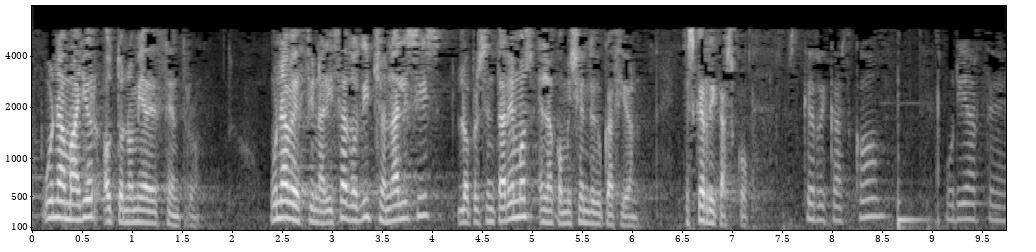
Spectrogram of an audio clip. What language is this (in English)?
Spanish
